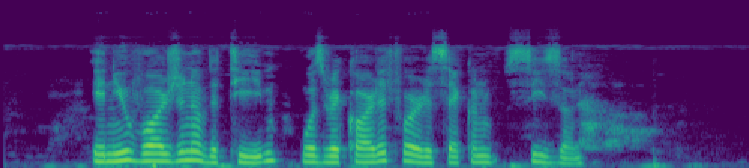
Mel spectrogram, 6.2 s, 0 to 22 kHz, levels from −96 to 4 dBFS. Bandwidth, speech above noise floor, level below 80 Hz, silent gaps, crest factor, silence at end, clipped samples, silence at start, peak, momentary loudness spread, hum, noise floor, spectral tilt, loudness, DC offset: 9 kHz; 36 dB; -46 dBFS; none; 18 dB; 0.7 s; under 0.1%; 0.65 s; -6 dBFS; 11 LU; none; -59 dBFS; -5.5 dB/octave; -23 LUFS; under 0.1%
